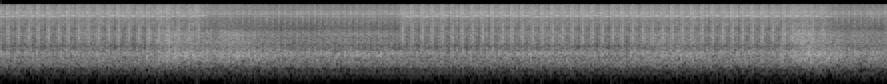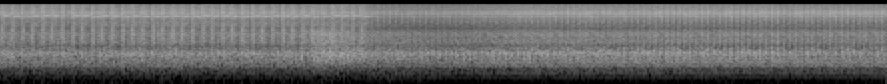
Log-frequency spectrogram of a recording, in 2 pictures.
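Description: A rapid-fire gun shoots in long, steady bursts.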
